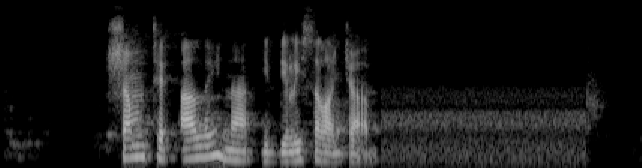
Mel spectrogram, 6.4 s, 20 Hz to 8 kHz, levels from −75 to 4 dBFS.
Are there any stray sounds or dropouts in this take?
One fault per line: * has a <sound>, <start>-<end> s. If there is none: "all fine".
all fine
